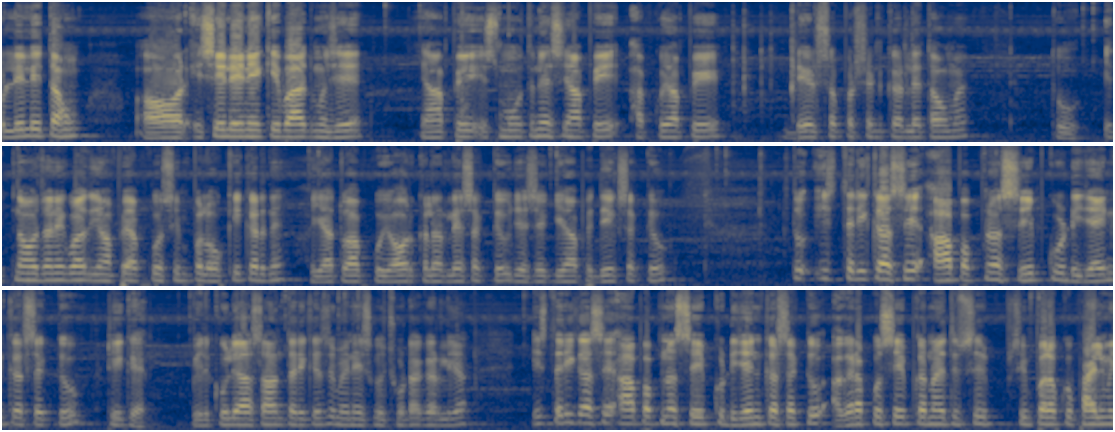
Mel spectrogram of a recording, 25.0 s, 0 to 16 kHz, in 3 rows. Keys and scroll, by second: 16.9 ctrl+t.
